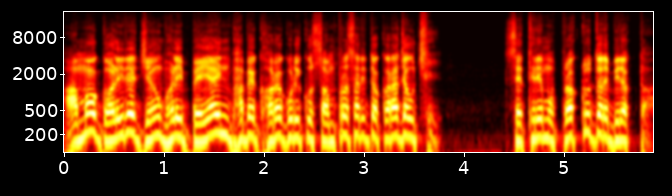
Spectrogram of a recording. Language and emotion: Odia, angry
